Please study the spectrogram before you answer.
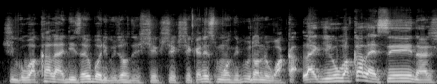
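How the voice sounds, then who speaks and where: A man's voice: lowish voice, racing, slightly rough. A Nigerian actor playing a worried young office worker who complains about his boss in film dialogue. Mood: worried complaining.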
